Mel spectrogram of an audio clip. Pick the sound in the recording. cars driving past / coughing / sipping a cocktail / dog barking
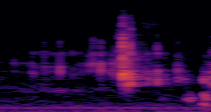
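sipping a cocktail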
